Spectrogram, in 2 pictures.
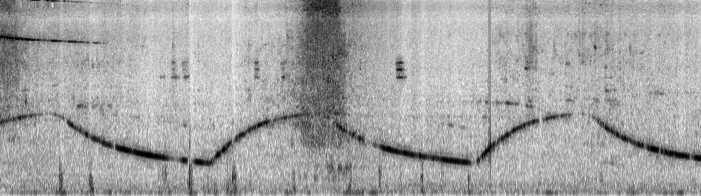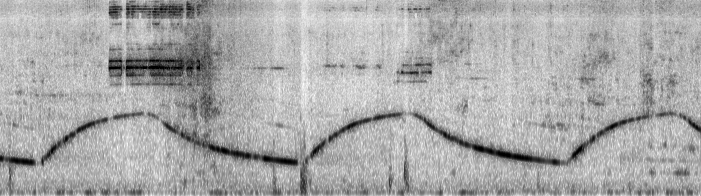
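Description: Motorcycle engines hum close by on a road.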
